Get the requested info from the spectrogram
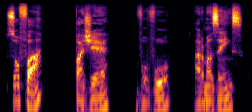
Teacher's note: Aquelas palavras com a força na última sílaba. A força no finalzinho. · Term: oxítonas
